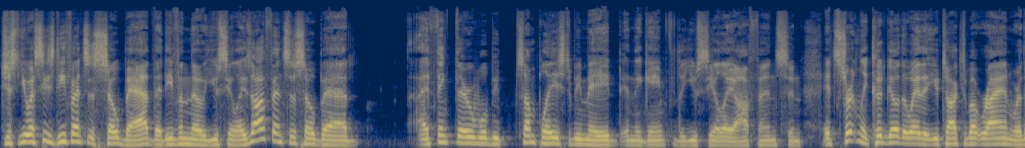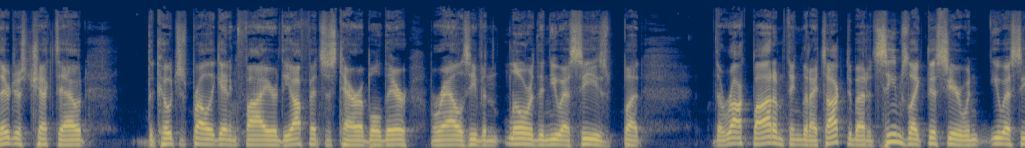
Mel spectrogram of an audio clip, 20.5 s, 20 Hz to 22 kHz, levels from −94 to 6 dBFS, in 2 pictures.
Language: English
